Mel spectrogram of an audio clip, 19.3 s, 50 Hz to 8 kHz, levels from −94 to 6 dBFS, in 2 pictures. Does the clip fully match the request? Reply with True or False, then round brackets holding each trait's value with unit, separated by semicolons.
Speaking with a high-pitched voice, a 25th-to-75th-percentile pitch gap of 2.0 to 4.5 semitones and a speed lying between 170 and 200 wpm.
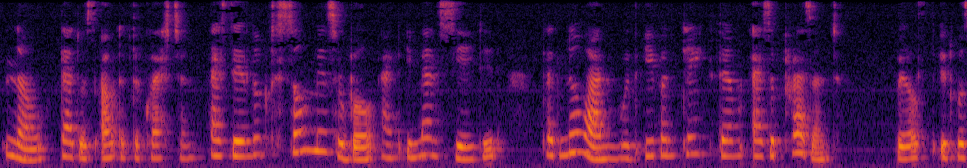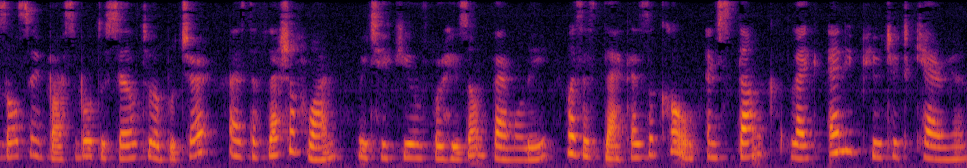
True (245 Hz; 3.3 semitones; 180 wpm)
